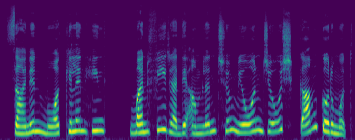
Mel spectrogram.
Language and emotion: Kashmiri, sad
